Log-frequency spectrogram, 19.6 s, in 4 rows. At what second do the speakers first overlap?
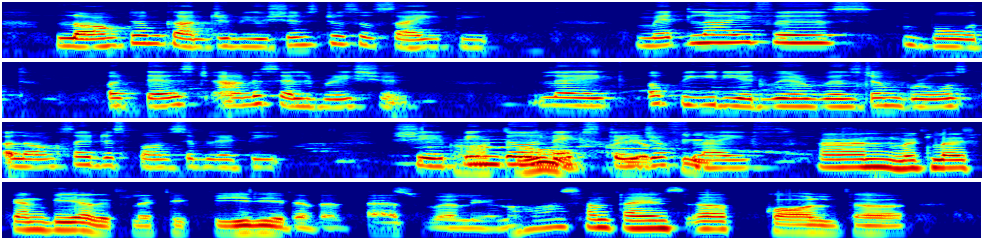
12.1 s

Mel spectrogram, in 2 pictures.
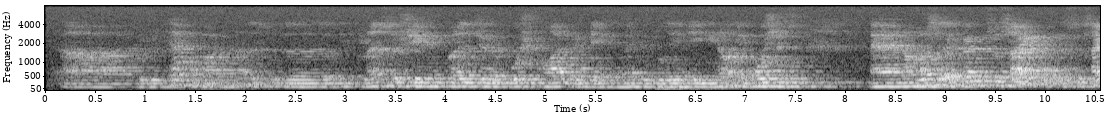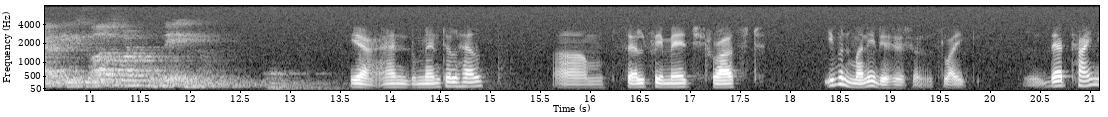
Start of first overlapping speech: none

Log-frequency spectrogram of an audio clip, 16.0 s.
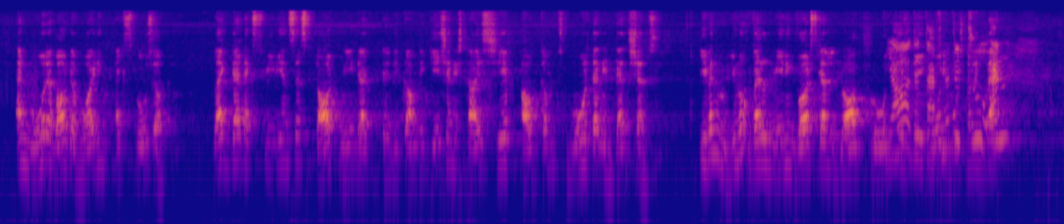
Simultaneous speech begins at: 13.3 s

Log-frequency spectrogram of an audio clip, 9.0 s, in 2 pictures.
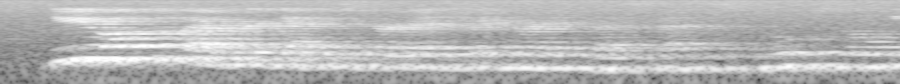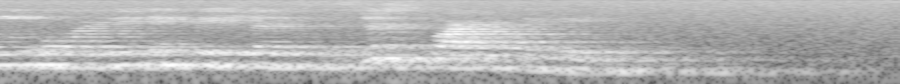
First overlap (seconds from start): none

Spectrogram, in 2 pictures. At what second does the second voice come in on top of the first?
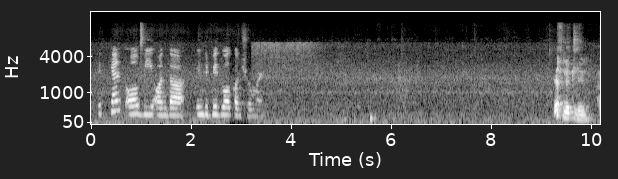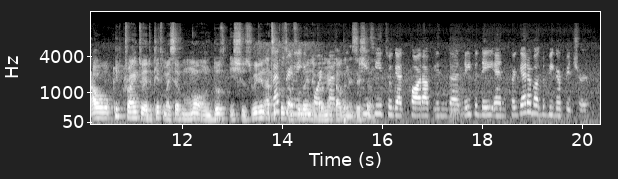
13.8 s

